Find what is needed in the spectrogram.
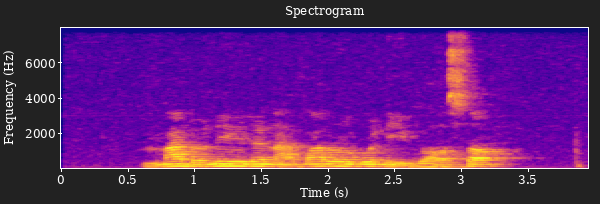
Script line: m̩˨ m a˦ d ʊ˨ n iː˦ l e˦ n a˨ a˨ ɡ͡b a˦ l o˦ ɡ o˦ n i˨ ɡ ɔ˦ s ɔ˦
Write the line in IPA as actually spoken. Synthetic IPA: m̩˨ m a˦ d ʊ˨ n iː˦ l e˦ n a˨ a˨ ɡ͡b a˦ ɾ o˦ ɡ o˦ n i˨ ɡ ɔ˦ s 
